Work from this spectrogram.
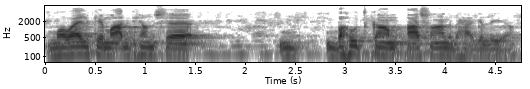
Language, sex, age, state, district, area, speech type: Maithili, male, 60+, Bihar, Madhepura, rural, spontaneous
